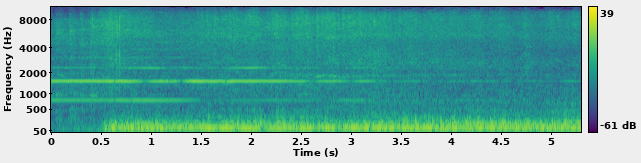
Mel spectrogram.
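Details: Finished Chevy Silverado 1500 5.3L with Chopacabra cam, Speed Engineering long tubes and full 3-inch single exhaust, tune at 23 degrees timing: fires instantly into deep loud steady burble, even beat, no misses or knocks; normal start and idle.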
